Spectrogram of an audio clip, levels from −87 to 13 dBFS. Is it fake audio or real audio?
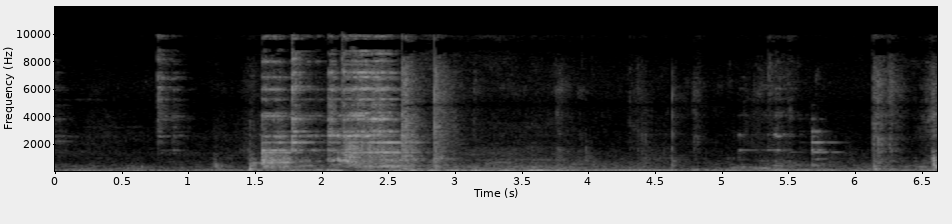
real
